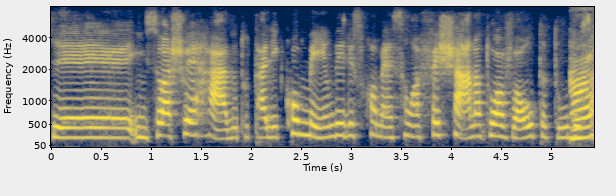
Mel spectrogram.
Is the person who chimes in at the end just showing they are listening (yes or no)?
no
